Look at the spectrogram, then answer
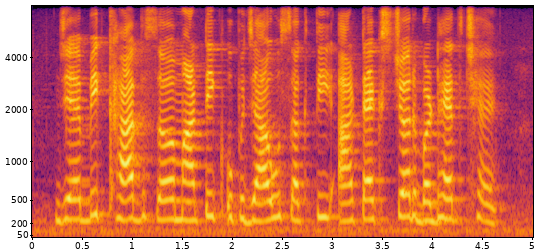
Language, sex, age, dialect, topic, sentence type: Maithili, female, 25-30, Bajjika, agriculture, statement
